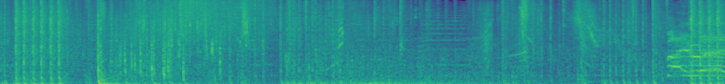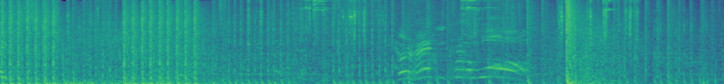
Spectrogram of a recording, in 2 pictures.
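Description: Machine guns fire in rapid bursts close by.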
